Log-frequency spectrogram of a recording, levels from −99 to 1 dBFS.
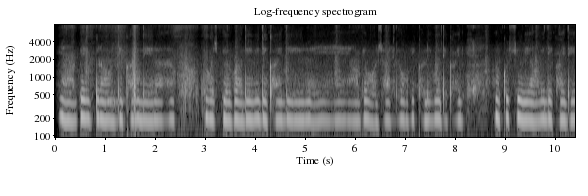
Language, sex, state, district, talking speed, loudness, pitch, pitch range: Hindi, female, Uttar Pradesh, Jyotiba Phule Nagar, 205 wpm, -39 LUFS, 190 Hz, 185-195 Hz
